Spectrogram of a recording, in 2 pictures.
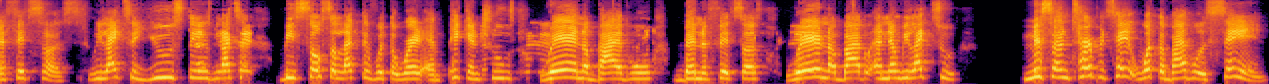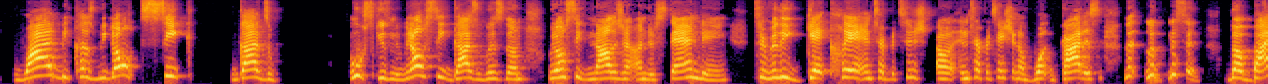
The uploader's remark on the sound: Instead of doing an Insta LIVE discussion I decided to go the route of zoom discussions with my listeners.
